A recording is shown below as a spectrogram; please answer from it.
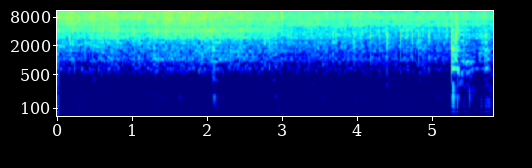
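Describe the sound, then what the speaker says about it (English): A Reuben sandwich fries in a pan, giving a steady, close hiss and sizzle, with a soft thump and a brief louder sizzle as it is flipped near the end. "Now, I'm going to give this one a flip."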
